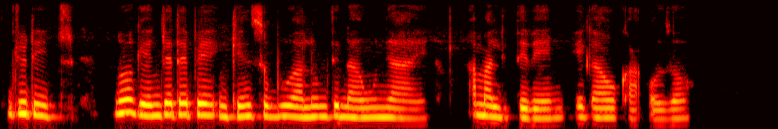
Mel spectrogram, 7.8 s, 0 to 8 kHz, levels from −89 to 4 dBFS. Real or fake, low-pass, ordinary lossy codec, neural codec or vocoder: real; 7.2 kHz; Opus, 24 kbps; none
